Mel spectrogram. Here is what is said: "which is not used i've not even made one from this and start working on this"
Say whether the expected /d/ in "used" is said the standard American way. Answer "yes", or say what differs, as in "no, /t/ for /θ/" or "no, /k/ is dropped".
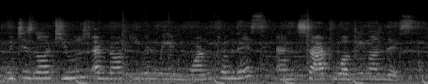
yes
